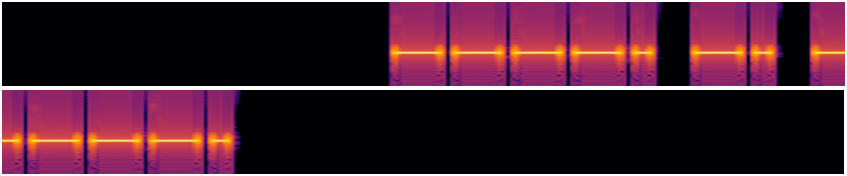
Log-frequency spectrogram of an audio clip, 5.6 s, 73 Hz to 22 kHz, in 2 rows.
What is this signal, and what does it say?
Morse code, heard as a keyed tone, about 24 wpm, 700 Hz. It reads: 9N9
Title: Speed-Racing - Three Letter-Number Combinations - 20wpm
